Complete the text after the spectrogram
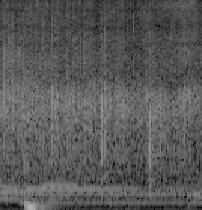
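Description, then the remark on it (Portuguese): Soft, steady applause from an audience: a dense wash of many hands clapping at once, with a few sharper claps standing out. It stays low in volume and even throughout. “Uma salva de palmas para esses irmãos queridos.”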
